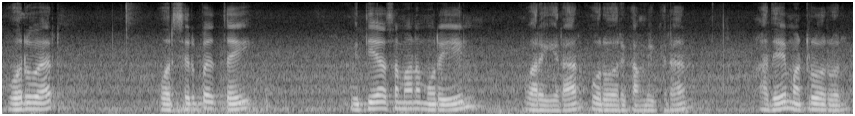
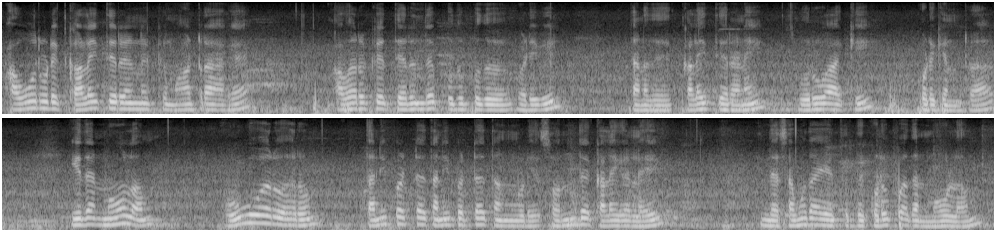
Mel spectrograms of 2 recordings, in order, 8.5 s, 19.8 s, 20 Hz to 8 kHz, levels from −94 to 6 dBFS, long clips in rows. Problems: constant background noise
